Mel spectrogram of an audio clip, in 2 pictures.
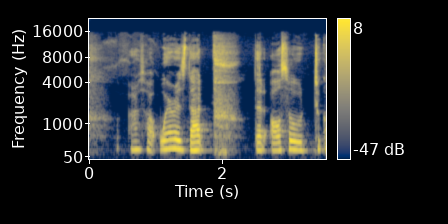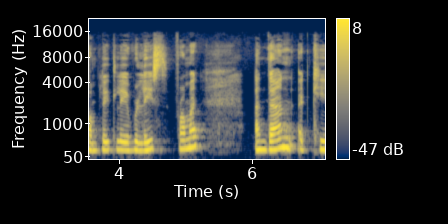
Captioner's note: strong exhale; strong exhale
